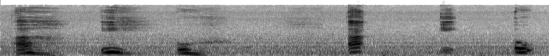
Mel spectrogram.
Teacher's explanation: حلق کا جو آخری والا حصہ ہے سینے کے قریب، وہاں سے ہا پڑھا جائے گا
